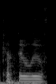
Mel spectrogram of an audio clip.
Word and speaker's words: Cthulhu: There's a few new Cthulhu games coming or Thulu games. I always pronounce it Cthulhu for reasons of uh hearing it the first time and getting it stuck in my head.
